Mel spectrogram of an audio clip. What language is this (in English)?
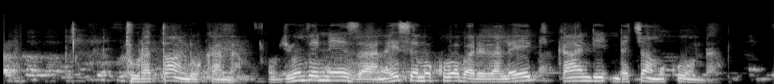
Kinyarwanda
